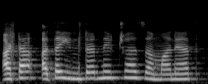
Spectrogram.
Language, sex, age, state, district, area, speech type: Marathi, female, 30-45, Maharashtra, Kolhapur, urban, spontaneous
